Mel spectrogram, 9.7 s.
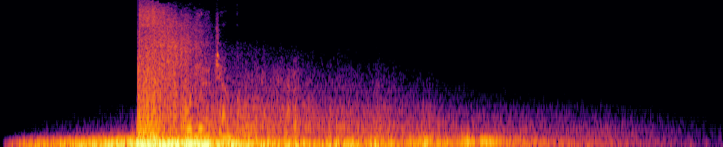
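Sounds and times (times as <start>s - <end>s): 
lightning strike: 1.8s - 9.4s.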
